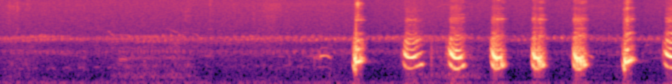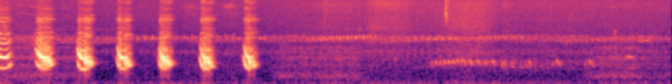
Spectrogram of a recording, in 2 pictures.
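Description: A run of about fourteen loud hen-turkey yelps, about three a second, starting a little under three seconds in and lasting about four seconds.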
